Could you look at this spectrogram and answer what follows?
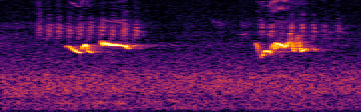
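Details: Song Thrush heard singing at night, two separate short whistled phrases about a second and a half apart, each a quick twisting flourish of slurred notes, with low steady hiss behind.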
